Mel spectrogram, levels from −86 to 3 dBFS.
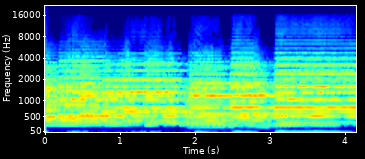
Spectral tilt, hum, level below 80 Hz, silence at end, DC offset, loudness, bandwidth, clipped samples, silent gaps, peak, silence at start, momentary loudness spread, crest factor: -1 dB/octave; none; -78 dBFS; 0 s; under 0.1%; -22 LUFS; 16.5 kHz; under 0.1%; none; -8 dBFS; 0 s; 3 LU; 14 dB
